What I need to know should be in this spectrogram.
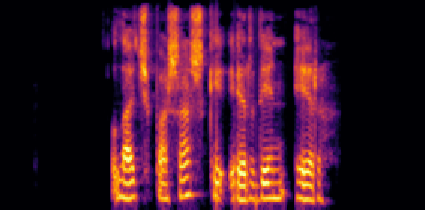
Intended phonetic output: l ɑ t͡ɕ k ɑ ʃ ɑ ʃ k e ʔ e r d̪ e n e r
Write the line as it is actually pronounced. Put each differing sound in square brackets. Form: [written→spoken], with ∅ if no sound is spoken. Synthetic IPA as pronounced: l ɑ t͡ɕ [k→p] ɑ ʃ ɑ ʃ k e ʔ e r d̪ e n e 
